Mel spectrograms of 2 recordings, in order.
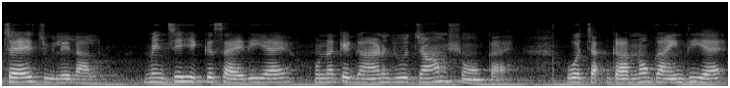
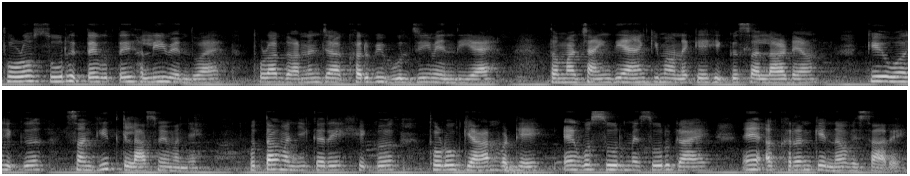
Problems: constant background noise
